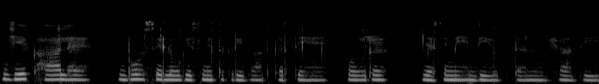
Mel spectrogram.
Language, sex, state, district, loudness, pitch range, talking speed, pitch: Urdu, female, Andhra Pradesh, Anantapur, -40 LUFS, 205-220 Hz, 150 wpm, 210 Hz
